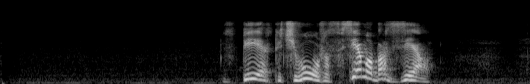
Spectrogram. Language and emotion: Russian, angry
